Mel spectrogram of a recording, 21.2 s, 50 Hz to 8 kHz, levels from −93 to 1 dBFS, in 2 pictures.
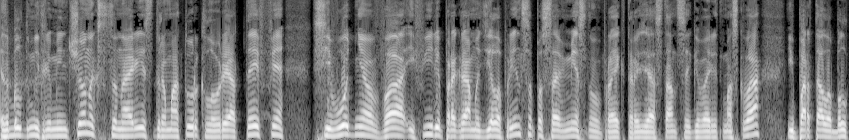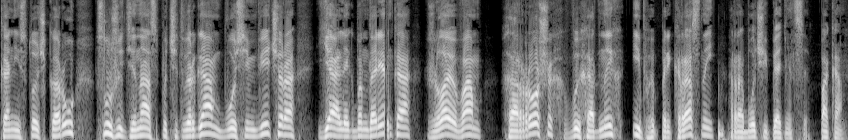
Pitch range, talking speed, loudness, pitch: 130-160 Hz, 115 wpm, -11 LUFS, 140 Hz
